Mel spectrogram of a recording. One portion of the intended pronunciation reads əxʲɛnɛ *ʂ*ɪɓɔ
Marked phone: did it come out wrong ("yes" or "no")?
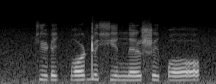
no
